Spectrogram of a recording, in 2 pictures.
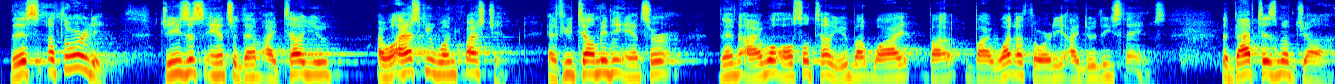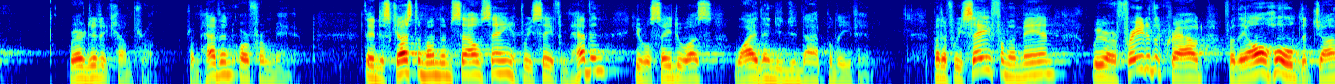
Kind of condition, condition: setting, large echoing room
